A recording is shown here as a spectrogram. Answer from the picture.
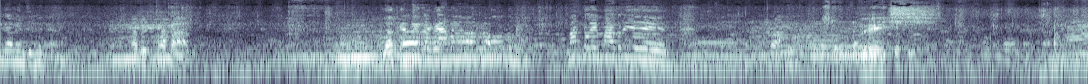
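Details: {'text': 'Several drawn-out, low moos from jumbo cattle, each rising slightly then falling, repeated over about ten seconds amid people talking and passing vehicle noise.'}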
